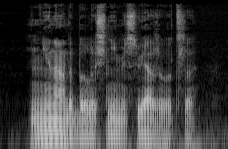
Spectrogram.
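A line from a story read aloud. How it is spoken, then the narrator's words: Sighing. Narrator (Russian): вздохнула Тома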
